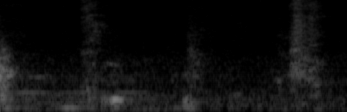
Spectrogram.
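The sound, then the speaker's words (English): A male dog named Lady whimpers softly in a few short, high-pitched whines spread over a couple of seconds, faint, with no one speaking. “What's the matter, lady? By the way, my dog, Lady, is a boy.”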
